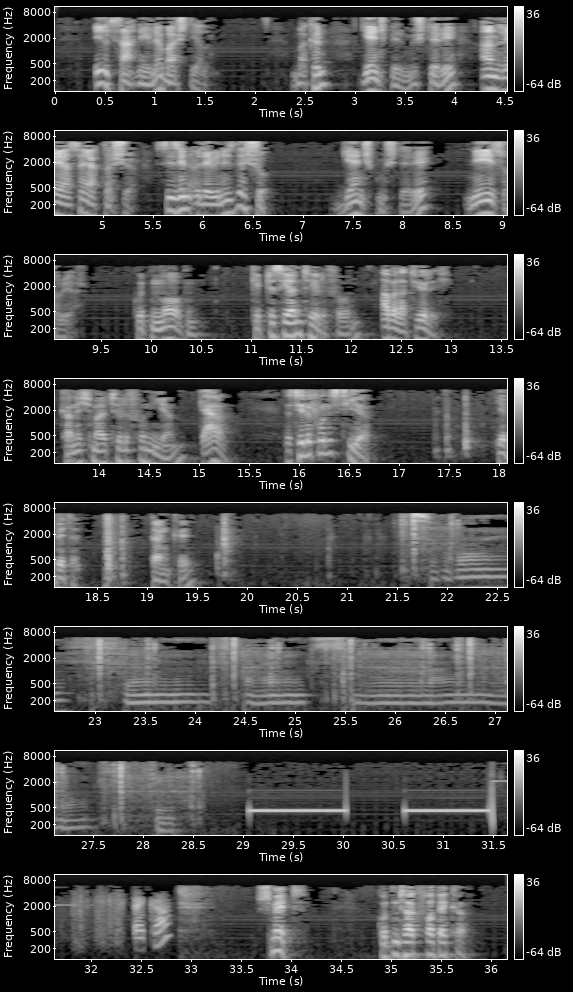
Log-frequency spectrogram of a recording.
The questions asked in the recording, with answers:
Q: Genç müşteri neyi soruyor?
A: Genç adamın telefonu sorduğunu anlamanız hiç de zor olmadı sanırım sevgili dinleyenler.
